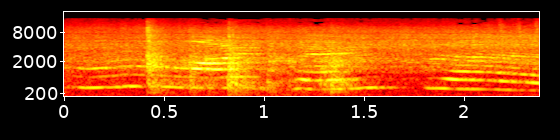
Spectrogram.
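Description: A young child's high-pitched wordless voice, rising and falling in pitch, with one sharp click about half a second in.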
